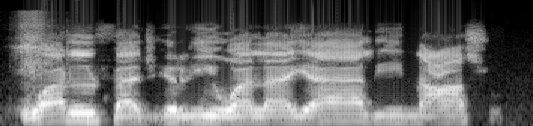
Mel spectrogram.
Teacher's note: the ra will be light if it's recited connected to the next ayah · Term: light ra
